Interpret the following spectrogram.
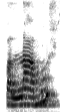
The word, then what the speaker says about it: falamos: Eu falo, tu falas, você fala, ele fala, ela fala, nós falamos, falamos. See, the stress is on the la.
